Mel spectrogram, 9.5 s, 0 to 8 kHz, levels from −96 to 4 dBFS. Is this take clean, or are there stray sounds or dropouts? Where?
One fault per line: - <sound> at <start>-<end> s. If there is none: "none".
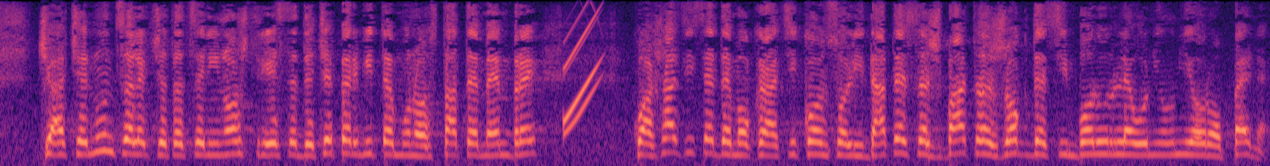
- chirp at 4.2-4.5 s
